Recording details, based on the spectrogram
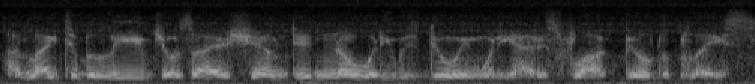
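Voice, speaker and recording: Plainspoken gruff security boss, low voice, wry but uneasy, faint noise, game audio log. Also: male voice, lively intonation, normal speed. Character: gruff, uneasy male chief of security, reflective. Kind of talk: recorded audio log monologue. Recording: noisy audio log tape.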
